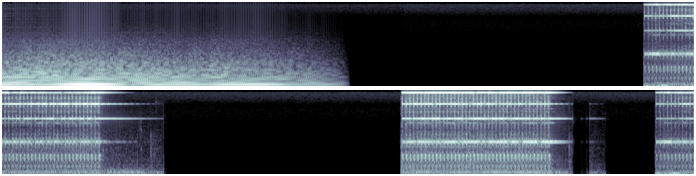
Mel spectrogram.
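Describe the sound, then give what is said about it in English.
A low droning hum fades out, then a loud, bright telephone bell rings in two-second bursts separated by silent pauses, three rings in all, the last cut off. “Oh, let it ring. Let it go on ringing. It's a trick of some kind. I won't answer it.”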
